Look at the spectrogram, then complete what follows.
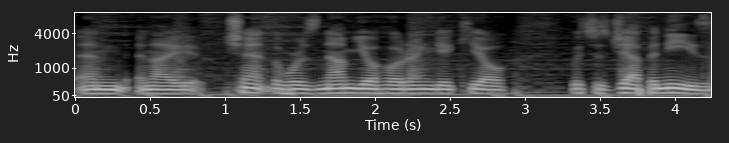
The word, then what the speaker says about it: Nam Myoho Renge Kyo: So, and when you say Namyo Renge Kyo, I automatically think of Tina Turner. Did I say it right? It is it's Nam Myoho Renge Kyo.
